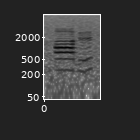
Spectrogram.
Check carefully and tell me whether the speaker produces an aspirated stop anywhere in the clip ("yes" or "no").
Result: no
